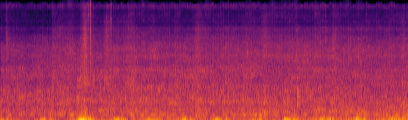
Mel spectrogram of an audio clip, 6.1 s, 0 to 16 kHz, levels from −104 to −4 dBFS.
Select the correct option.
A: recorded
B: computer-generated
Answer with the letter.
B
